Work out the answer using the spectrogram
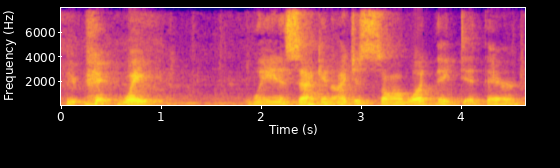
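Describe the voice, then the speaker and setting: A man's voice: medium pitch, slow. A young man co-hosting a gaming podcast, joking and calling out what he sees in the game as he plays. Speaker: podcast co-host playing a video game. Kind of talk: casual gaming commentary. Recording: echoey room with faint noise.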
